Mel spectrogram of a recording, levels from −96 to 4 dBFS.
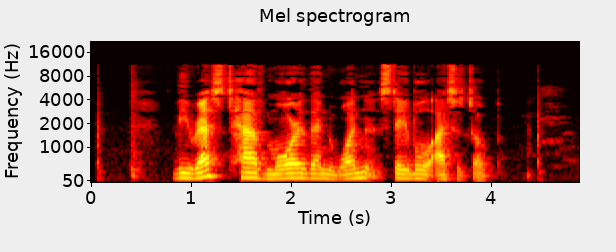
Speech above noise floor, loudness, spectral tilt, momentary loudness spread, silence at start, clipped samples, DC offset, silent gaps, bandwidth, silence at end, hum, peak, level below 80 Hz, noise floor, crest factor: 32 dB; -23 LUFS; -4.5 dB/octave; 12 LU; 0.4 s; under 0.1%; under 0.1%; none; 11.5 kHz; 0.95 s; none; -2 dBFS; -62 dBFS; -55 dBFS; 24 dB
